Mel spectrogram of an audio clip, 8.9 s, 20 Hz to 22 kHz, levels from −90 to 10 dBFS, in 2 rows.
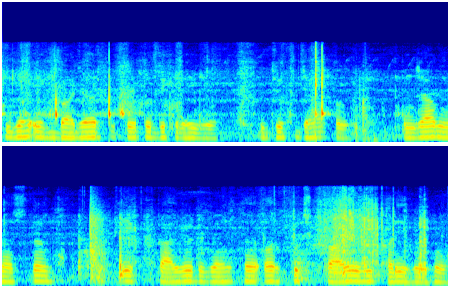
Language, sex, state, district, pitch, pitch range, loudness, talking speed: Hindi, male, Madhya Pradesh, Katni, 115 Hz, 110-120 Hz, -24 LUFS, 140 wpm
